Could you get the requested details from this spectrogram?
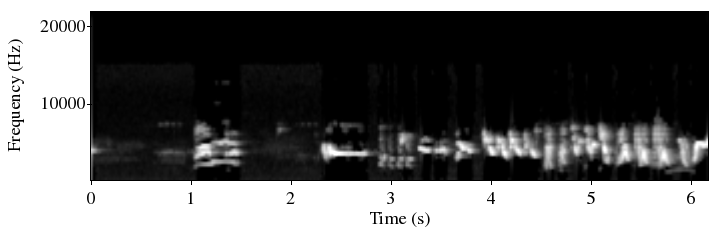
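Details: Lesser goldfinch singing: a few soft high notes, then a long rambling run of fast twittering, buzzy and whistled elements that grows louder and denser toward the end.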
